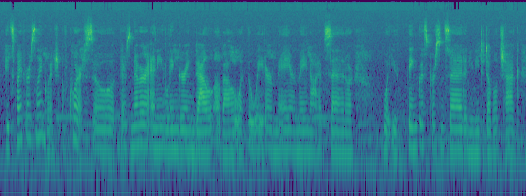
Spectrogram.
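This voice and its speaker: A woman with an American accent speaks in a very deep, low pitch with ordinary pitch variation. Audible room echo and noticeable background noise surround her voice. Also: moderate pace. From Colorado, US. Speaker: travel vlogger. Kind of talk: casual vlog talk to camera.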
